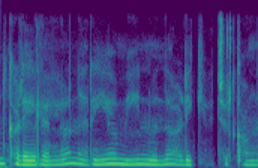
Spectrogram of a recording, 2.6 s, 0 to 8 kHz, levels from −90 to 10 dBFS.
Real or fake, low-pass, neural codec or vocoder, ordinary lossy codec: real; 7.2 kHz; none; none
